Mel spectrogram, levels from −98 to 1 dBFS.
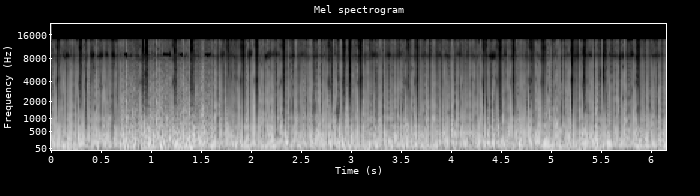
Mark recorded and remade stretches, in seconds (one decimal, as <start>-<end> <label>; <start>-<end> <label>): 0.0-0.7 remade; 0.7-1.6 recorded; 1.6-6.2 remade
